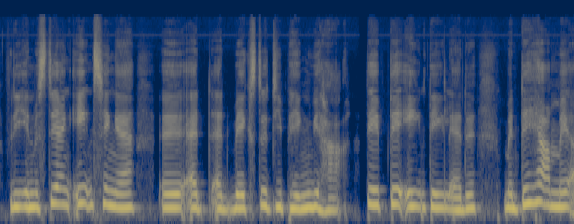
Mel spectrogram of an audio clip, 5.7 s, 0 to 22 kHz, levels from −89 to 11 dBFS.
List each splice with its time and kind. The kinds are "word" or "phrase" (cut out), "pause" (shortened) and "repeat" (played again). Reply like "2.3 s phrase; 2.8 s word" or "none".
3.6 s pause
